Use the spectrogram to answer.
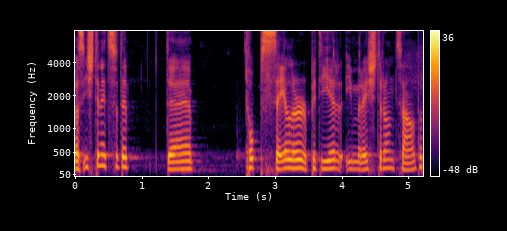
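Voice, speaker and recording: The man's voice is high in pitch, with ordinary pitch variation and long, frequent pauses, recorded with a dry, close sound and no echo. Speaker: podcast host. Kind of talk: casual chat.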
